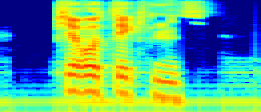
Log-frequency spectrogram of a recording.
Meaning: pyrotechnics
- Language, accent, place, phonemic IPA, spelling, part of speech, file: French, France, Lyon, /pi.ʁɔ.tɛk.ni/, pyrotechnie, noun, LL-Q150 (fra)-pyrotechnie.wav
